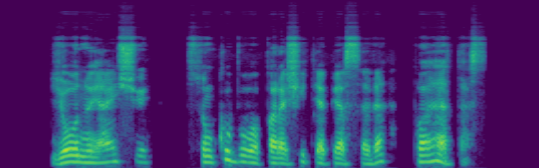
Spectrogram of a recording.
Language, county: Lithuanian, Šiauliai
